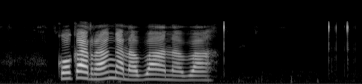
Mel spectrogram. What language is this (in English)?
Tsonga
